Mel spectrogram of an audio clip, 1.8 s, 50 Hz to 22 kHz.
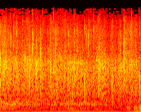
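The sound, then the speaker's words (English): A church audience claps in appreciation to thank its evangelists for being with them for the past three weeks, a steady dense wash of many hands applauding together at moderate volume, with no voices standing out. “us to just take a moment and thank our evangelists for being with us these past 3 weeks by a hand clap of appreciation.”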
